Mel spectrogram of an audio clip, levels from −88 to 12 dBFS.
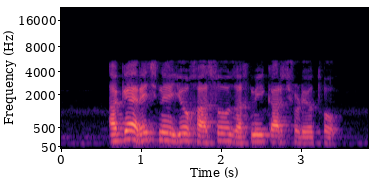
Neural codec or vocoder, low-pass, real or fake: none; 5.4 kHz; real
